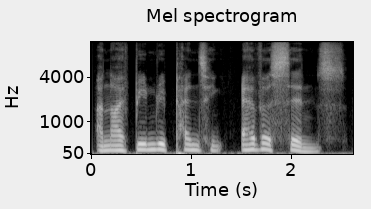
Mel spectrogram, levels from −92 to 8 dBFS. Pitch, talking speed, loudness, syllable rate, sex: 145 Hz, 135 wpm, -16 LUFS, 4.7 syllables/s, male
